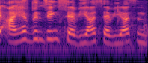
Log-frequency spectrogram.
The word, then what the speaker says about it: Sevilla: I have been seeing सेविया सेविया since the beginning और पापा बोल रहे थे सर्विल एंड सर्विल is British pronunciation and ये लोग का खुद का जो एंडलुसियन प्रोनाउंसिएशन है स्पेनिश दैट इज सेविया तो जो भी आप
